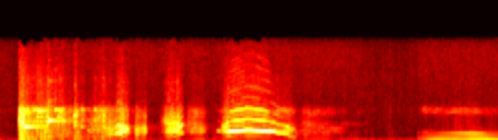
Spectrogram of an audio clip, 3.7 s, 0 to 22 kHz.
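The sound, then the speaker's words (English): A loud crash of a vase shattering after an 18-month-old toddler hurls a ball, with scattered bursts of breaking fragments, followed by a rising-and-falling cat yowl and a softer, drawn-out meow. “At 18 months old, he'll hurl the ball through the room, through space.”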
